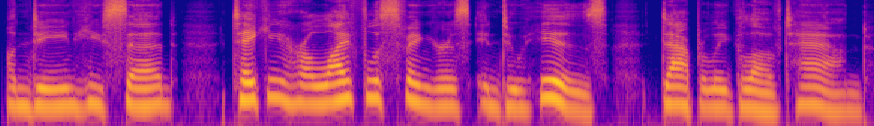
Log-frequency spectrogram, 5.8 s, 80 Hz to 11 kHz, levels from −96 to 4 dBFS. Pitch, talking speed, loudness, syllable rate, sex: 180 Hz, 125 wpm, -19 LUFS, 4.4 syllables/s, female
